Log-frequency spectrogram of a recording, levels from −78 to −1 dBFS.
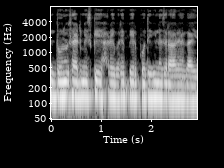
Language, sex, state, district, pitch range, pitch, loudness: Hindi, male, Bihar, Kishanganj, 120-130 Hz, 125 Hz, -14 LUFS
